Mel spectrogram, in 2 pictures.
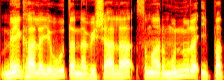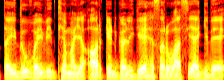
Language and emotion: Kannada, neutral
